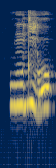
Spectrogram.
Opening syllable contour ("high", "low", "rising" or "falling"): high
